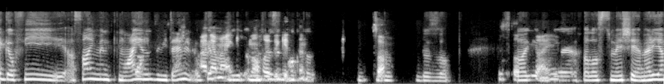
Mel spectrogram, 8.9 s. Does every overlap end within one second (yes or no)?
no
